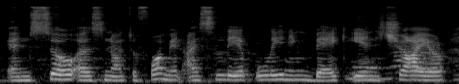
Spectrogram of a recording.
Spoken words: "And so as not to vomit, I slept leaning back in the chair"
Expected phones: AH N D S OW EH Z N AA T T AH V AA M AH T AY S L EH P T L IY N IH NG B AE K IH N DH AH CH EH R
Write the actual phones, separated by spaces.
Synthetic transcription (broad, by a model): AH N S OW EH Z N AA T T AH F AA M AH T AY S L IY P L IY N IH NG B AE K IH N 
